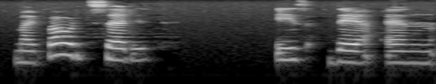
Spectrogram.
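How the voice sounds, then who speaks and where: Speaking in a Spanish accent, a woman uses lively intonation at a medium pitch. Her pace is very slow. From Colombia, Boyacá (Socha). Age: 30s. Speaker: student. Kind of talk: reading aloud. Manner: halting.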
